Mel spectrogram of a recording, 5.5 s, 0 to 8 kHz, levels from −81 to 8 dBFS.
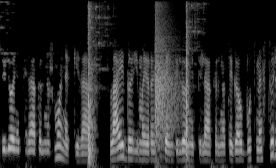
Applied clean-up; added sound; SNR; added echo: classical method Wiener filter.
